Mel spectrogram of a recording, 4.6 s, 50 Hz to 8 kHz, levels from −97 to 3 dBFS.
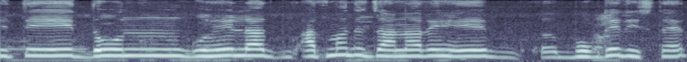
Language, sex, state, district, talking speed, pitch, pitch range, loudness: Marathi, female, Maharashtra, Mumbai Suburban, 130 wpm, 260 Hz, 245-275 Hz, -15 LUFS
